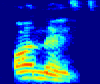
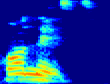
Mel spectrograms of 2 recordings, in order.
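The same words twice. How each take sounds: First: The word starts without an h sound. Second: The word starts with an h sound. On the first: The speaker calls it right. "The H here is not sounded" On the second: The speaker calls it wrong. "not honest"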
